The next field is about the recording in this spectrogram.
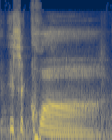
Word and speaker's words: Issaquah: And we're sitting down with Grace Larson, who is a dispatch supervisor at the Issaquah Police Department.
